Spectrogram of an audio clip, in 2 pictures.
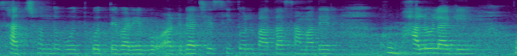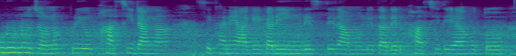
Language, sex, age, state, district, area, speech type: Bengali, female, 18-30, West Bengal, Paschim Medinipur, rural, spontaneous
